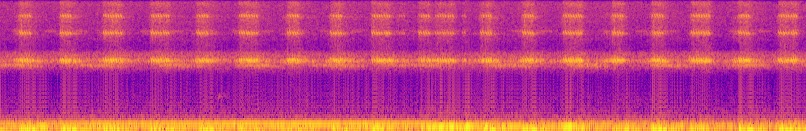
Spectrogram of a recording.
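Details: Steady series of sharp, high cricket chirps, roughly two to three per second and very regular, set against a low continuous rumble and faint background noise.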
